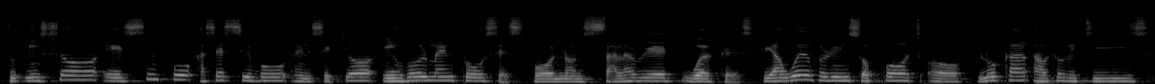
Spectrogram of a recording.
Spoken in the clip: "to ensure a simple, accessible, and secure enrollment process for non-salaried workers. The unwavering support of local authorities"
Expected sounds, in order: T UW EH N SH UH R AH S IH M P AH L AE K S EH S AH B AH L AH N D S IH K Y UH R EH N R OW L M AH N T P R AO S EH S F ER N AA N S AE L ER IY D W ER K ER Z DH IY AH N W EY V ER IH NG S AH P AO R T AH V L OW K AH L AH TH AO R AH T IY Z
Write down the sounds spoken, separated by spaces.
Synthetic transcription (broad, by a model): T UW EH N SH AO AH S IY M P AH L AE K S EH S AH B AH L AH N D S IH K Y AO EH N R OW L M AH N T P R AO S EH S F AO N AA N S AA L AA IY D W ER K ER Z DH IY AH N W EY V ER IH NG S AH P AO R T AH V L OW K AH L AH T AO R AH T IY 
